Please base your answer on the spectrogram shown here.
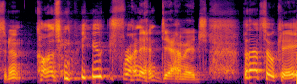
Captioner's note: laughing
